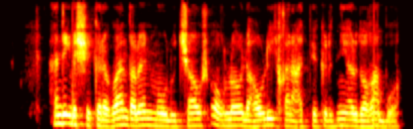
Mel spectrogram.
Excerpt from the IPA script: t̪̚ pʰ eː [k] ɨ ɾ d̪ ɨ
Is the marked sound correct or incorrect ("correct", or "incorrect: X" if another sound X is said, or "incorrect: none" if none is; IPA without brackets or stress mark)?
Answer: correct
